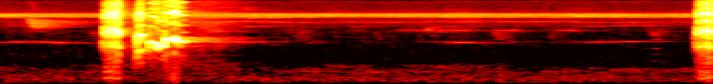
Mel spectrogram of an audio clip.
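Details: Gacor song of a sooty-headed bulbul, recorded as a lure to make other bulbuls sing: one quieter phrase of a sharp note and a short falling warble, a long pause, then a single sharp note, with a thin high whine behind.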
